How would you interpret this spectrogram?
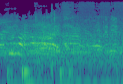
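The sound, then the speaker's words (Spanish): A dense crowd of football fans shouts and calls out together in a steady, loud hubbub in the street, walking from Plaza de Zaragoza to the Mestalla stadium, with many shouts about Peter Lim, a few raised cries rising above the babble and low thuds underneath. “desde aquí, desde la Plaza de Zaragoza hasta el campo de Mestalla, que estaremos hablando en torno a un kilómetro más o menos, con mucho grito de Peter Lim. Y es que es verdad que esto parece un partido, ¿eh?”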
